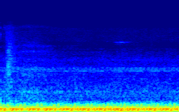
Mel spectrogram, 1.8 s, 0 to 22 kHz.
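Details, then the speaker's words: 03 Subaru WRX wagon, 236,000 miles, freshly rebuilt bottom end, clutch replaced 1,500 miles ago, running with no exhaust fitted after rebuild: deep, heavy, raw boxer idle rumble, far louder than stock, even for a Subaru. "As you can hear in the background, it's a little bit noisy, even for a Subaru. You're also going to notice that there's nothing right there. There should be an exhaust there."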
